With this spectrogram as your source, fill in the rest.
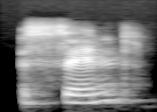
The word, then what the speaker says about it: ascend: So when it's SC, when very seldom say sk, okay, it's mostly s. So the silent letters C.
